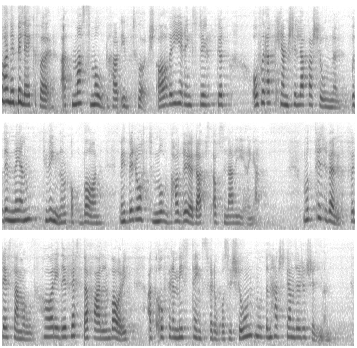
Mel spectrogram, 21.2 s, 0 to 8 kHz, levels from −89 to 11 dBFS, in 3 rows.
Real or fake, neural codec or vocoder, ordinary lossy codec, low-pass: fake; codec, 16 kHz in and 24 kHz out, 0.6 kbps, FocalCodec, streaming, 2048 codes; none; 7.2 kHz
